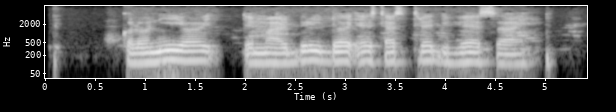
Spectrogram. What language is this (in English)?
Esperanto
